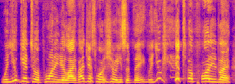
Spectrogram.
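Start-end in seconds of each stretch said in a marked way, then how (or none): 2.9-4.6 words breaking into laughter, rising high; laughing through it; helpless laughter while telling it. Real, not acted. Overcome with laughter at her pills.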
